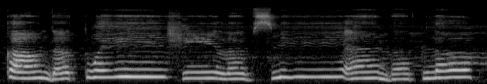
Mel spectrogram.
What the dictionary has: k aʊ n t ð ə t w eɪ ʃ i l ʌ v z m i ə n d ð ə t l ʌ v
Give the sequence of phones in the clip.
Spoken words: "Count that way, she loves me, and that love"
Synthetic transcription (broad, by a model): k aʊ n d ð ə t w eɪ ʃ i l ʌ v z m i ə n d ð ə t l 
